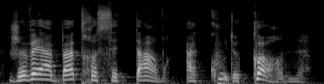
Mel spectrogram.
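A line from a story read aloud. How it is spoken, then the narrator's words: Giant bison's growl. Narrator (French): a grogné le bison géant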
